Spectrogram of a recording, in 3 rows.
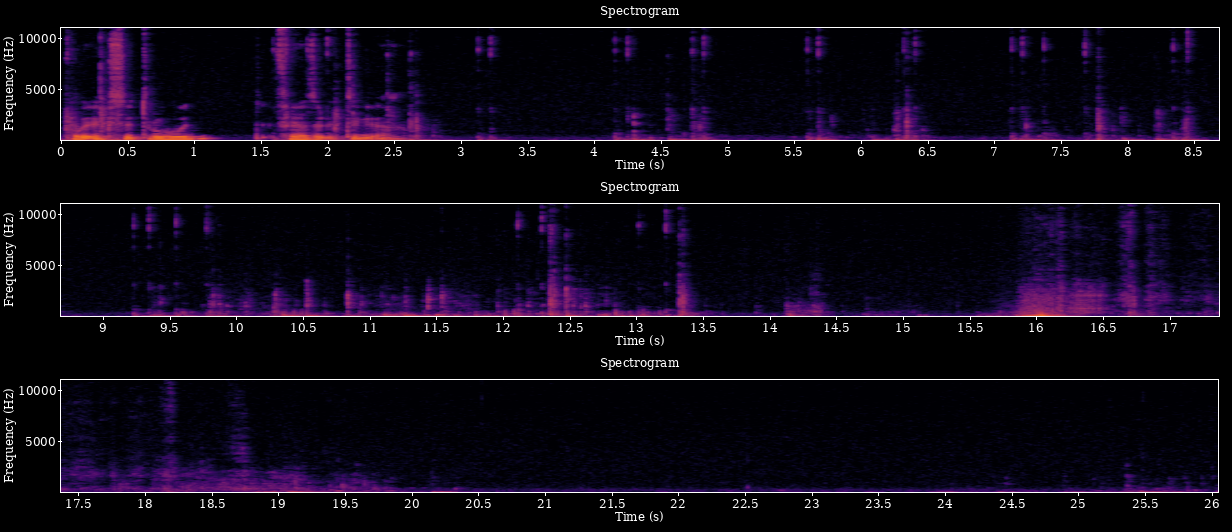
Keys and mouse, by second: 0.3 e, 1.8 alt+middle click, 2.4 ctrl+r, 4.6 ctrl+r, 6.1 ctrl+r, 7.3 alt+shift+middle click, 8.2 ctrl+r, 9.5 alt+shift+middle click, 10.5 ctrl+KP_3, 11.2 ctrl+KP_1, 12.1 alt+shift+middle click, 12.3 z, 13.0 ctrl+alt+click.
